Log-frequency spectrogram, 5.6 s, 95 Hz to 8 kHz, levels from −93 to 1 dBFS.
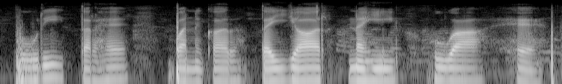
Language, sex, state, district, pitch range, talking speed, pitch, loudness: Hindi, male, Uttar Pradesh, Jalaun, 105-115 Hz, 75 wpm, 110 Hz, -21 LUFS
